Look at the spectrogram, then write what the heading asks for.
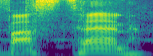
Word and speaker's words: Fast X: He pronounces Fast X as Fast 10, like fasten your seatbelts.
